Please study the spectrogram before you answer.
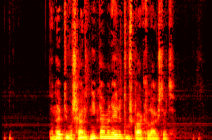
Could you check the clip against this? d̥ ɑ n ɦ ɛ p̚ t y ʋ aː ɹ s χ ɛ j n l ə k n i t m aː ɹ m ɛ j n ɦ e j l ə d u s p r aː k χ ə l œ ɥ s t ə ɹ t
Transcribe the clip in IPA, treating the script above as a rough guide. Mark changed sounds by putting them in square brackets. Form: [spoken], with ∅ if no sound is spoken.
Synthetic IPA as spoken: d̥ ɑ n ɦ ɛ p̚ t y ʋ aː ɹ s χ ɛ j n l ə k n i t [n] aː ɹ m ɛ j n ɦ e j l ə [t] u s p r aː k χ ə l œ ɥ s t ə ɹ t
